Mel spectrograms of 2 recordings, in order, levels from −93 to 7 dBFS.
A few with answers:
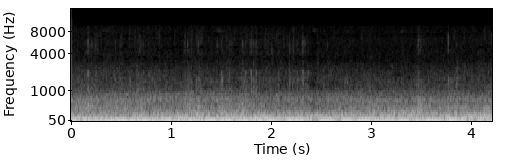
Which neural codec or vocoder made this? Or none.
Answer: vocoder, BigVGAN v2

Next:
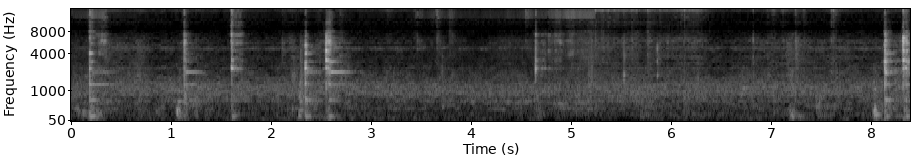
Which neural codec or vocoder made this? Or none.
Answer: autoencoder, DAC-VAE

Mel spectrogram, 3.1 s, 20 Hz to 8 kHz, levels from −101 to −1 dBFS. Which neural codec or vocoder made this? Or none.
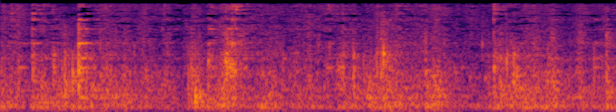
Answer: vocoder, BigVGAN v2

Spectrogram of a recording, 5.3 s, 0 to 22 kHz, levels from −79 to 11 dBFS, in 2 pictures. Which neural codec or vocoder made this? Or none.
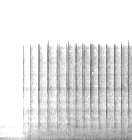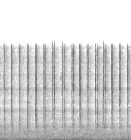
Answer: codec, SNAC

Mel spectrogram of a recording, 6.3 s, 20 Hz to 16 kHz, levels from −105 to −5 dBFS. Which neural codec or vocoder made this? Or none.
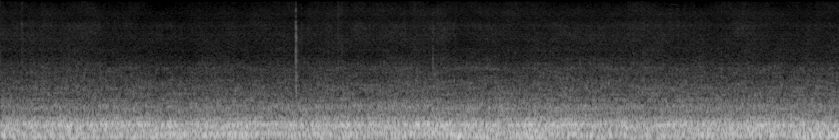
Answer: codec, DAC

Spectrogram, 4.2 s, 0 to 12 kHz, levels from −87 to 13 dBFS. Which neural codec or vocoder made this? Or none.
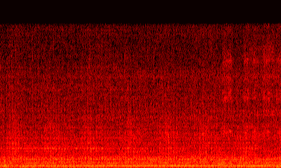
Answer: vocoder, BigVGAN v2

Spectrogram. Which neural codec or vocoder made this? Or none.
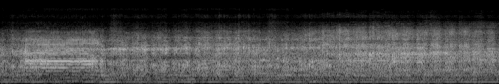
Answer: codec, SNAC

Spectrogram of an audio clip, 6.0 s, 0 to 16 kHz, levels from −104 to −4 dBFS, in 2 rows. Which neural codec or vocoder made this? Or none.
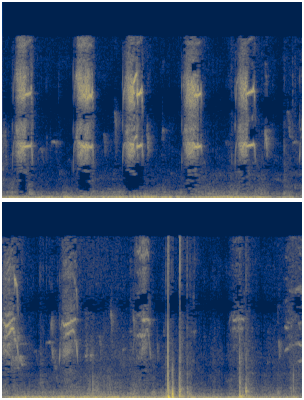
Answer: none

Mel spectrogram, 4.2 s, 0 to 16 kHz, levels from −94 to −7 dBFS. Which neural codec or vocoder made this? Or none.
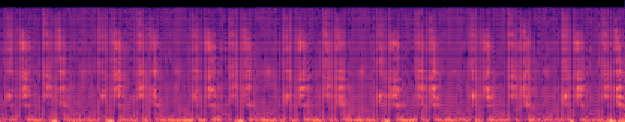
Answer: vocoder, BigVGAN v2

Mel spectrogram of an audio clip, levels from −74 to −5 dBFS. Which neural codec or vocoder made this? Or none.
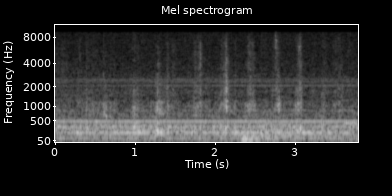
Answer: none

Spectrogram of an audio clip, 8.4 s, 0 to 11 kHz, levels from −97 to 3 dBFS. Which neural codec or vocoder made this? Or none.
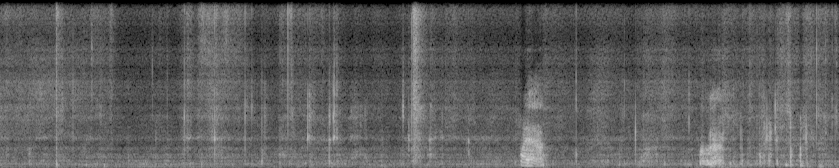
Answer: codec, SNAC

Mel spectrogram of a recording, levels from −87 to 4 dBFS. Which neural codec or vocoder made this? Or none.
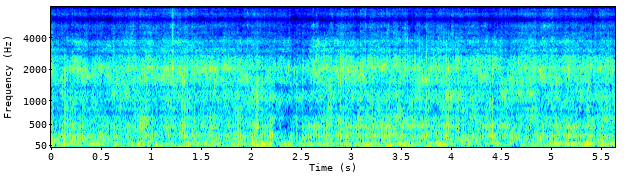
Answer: codec, HILCodec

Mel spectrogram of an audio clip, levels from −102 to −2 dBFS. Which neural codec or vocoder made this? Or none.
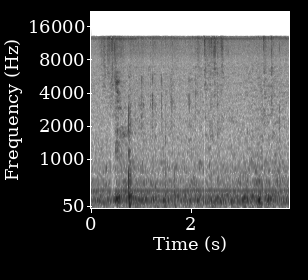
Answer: none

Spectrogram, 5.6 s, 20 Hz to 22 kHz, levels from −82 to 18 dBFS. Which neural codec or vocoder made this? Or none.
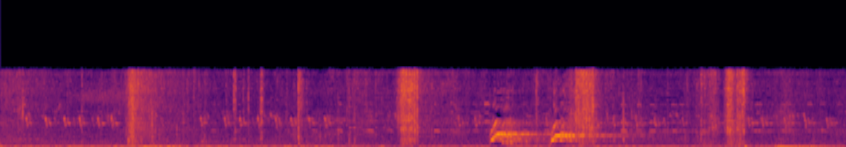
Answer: vocoder, BigVGAN v2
